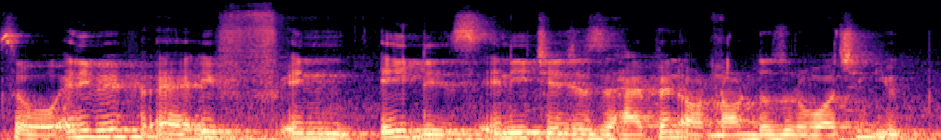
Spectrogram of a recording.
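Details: Adult male speaker; Normal speech.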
